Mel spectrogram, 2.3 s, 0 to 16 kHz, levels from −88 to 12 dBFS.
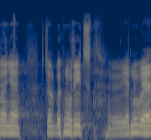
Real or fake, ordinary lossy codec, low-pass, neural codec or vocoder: fake; MP3, 48 kbps; 14.4 kHz; vocoder, 44.1 kHz, 128 mel bands every 256 samples, BigVGAN v2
